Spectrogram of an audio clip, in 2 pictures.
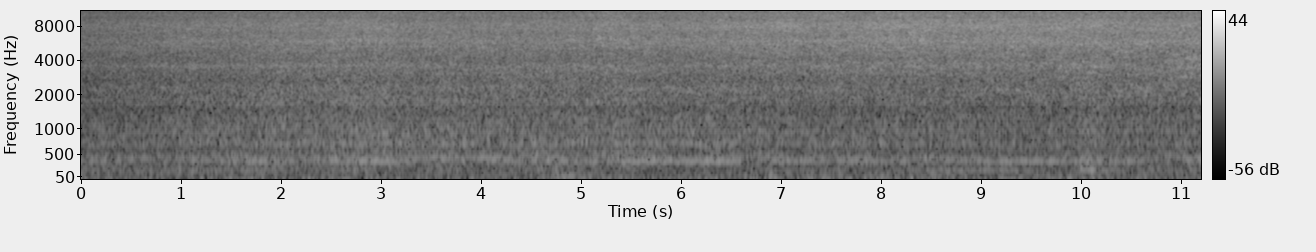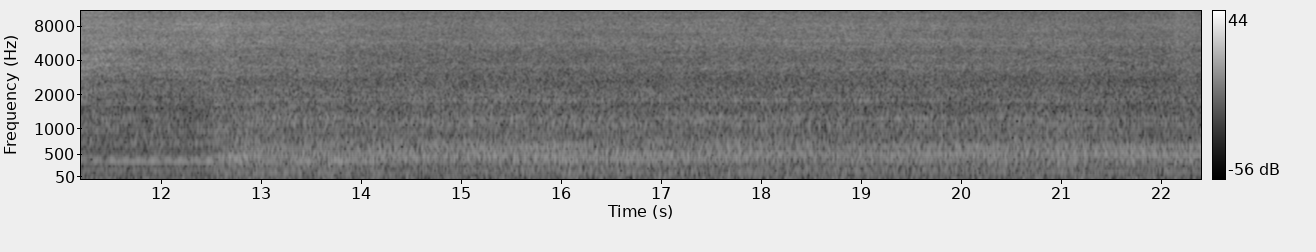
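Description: Loud, steady machinery noise: a broad hiss over a low hum, whose pitch changes about halfway through.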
